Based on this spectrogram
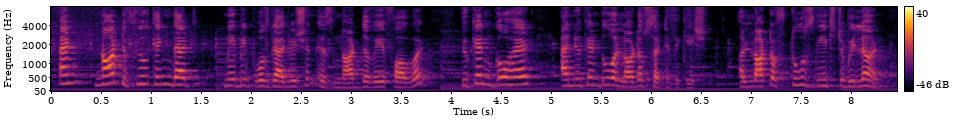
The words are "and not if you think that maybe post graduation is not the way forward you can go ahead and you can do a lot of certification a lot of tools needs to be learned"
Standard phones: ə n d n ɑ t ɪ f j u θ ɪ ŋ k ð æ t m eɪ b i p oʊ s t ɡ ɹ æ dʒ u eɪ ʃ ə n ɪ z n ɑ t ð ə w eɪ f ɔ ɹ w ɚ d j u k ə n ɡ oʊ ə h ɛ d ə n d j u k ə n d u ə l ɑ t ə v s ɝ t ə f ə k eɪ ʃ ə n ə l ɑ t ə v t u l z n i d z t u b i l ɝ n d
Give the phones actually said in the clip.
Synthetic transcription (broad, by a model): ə n d n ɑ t ɪ f j u t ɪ ŋ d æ t m eɪ b i p oʊ s t ɡ ɹ æ dʒ u eɪ ʃ ə n ɪ z n ɑ t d ə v eɪ f ɔ ɹ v ɚ d j u k ə n ɡ oʊ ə h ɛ d ə n d j u k ə n d u ə l ɑ t ə v s ɝ t ə f ə k eɪ ʃ ə n ə l ɑ t ə v t u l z n i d s t u b i l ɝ n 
